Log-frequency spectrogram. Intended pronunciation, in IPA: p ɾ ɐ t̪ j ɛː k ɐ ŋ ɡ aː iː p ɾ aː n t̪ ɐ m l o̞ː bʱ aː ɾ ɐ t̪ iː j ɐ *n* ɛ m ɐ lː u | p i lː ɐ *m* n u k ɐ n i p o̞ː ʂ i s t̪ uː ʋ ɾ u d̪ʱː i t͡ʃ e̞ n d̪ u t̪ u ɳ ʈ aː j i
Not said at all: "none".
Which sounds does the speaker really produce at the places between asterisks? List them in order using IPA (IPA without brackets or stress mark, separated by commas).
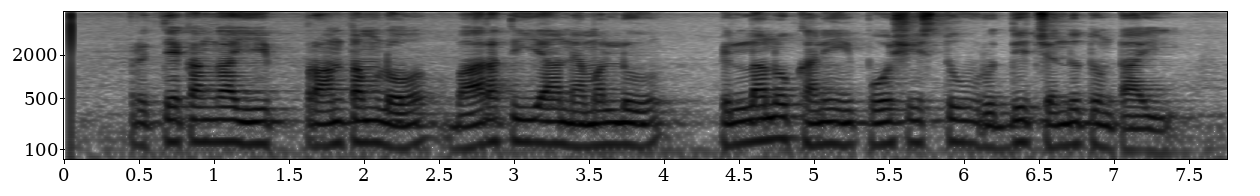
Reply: n, none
